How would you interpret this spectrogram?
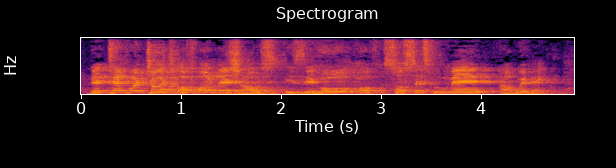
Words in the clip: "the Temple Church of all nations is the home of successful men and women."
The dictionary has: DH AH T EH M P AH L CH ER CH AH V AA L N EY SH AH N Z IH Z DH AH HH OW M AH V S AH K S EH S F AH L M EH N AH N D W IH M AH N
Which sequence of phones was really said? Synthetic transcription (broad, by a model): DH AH T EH M P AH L CH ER CH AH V AA L N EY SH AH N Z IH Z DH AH HH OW AH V S AH K S EH S F AH L M EH N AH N W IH M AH N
